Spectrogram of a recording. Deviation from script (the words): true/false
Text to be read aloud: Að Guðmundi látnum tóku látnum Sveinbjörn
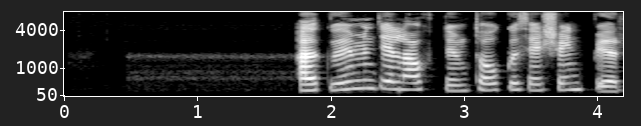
true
